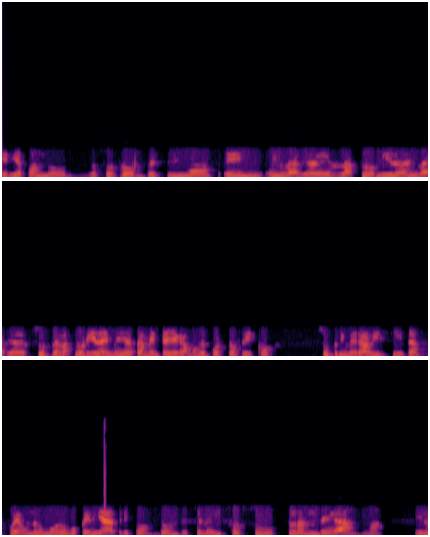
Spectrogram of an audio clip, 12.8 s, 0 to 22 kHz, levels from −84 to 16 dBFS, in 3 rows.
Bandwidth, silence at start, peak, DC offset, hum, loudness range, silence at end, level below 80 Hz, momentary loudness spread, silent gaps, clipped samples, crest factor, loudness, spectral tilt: 10.5 kHz; 0 s; -12 dBFS; under 0.1%; none; 2 LU; 0 s; -78 dBFS; 10 LU; none; under 0.1%; 20 dB; -30 LUFS; -5.5 dB/octave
